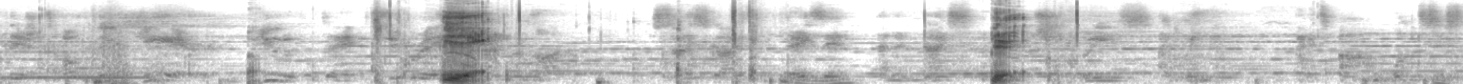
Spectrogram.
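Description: Two loud burps ring out during a casual burp contest between two young guys, the belches separated by several seconds of chatter and background talk.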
